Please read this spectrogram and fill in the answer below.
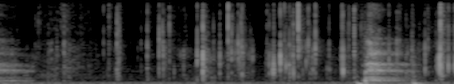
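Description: Plastic and cardboard packaging crinkling and rustling in the hands as taped wrapping is picked at, in scattered short crackles. A denser burst of rustling and a couple of soft knocks come about three and a half seconds in, as the cardboard is pressed down on the table.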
